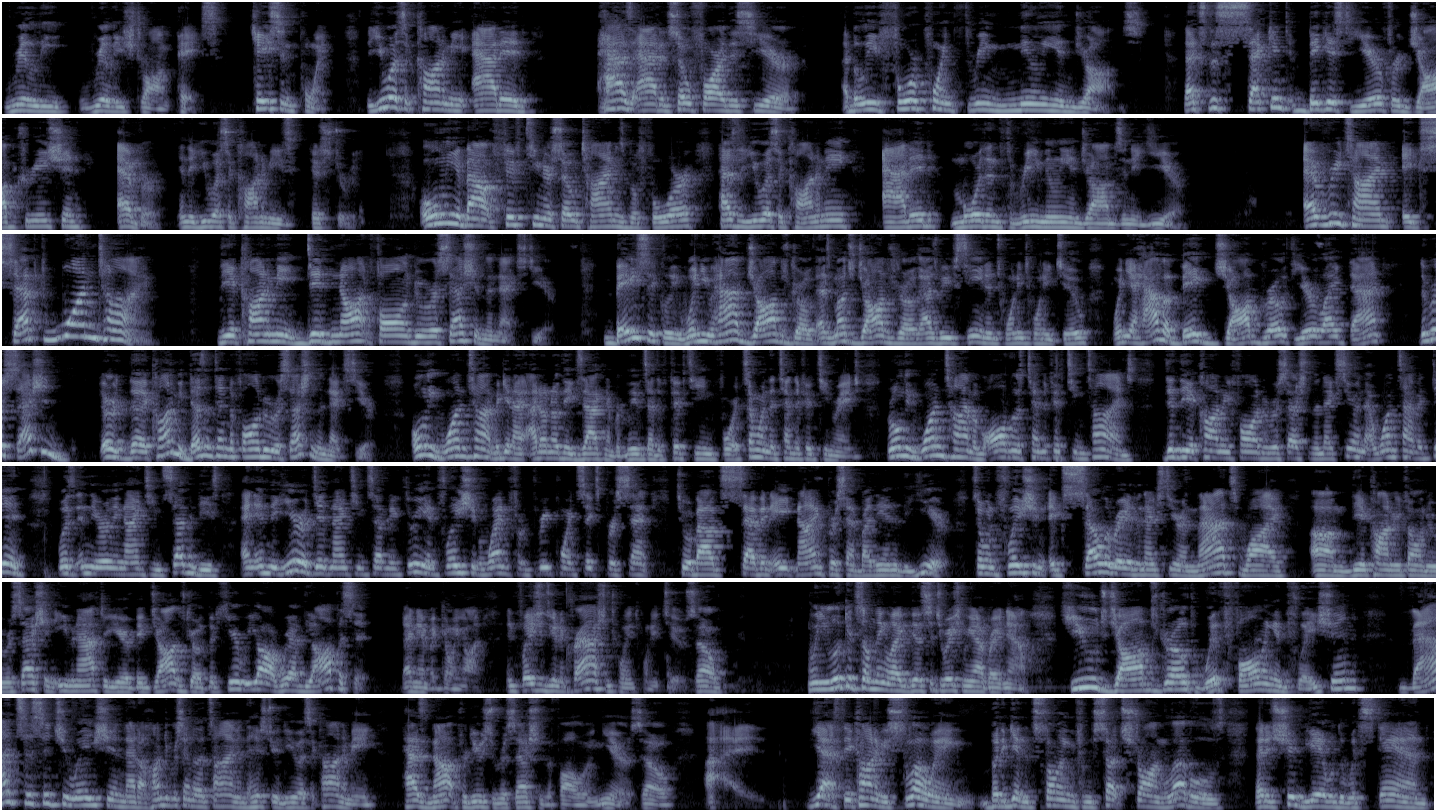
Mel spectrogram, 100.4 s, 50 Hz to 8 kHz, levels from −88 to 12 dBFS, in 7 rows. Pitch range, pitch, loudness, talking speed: 135-180 Hz, 155 Hz, -29 LUFS, 175 wpm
